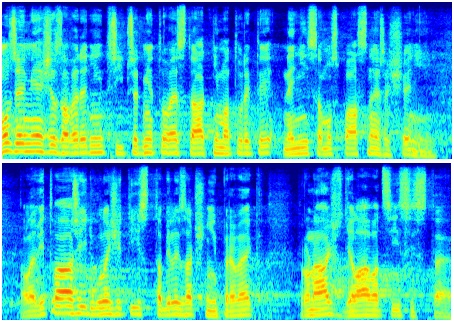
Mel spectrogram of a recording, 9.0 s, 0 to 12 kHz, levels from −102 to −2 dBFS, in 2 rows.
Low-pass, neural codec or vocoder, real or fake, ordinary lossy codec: 10.8 kHz; vocoder, 44.1 kHz, 128 mel bands, Pupu-Vocoder; fake; Opus, 64 kbps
